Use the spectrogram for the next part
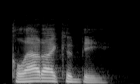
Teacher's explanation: Link glad I together for a natural flow.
